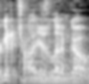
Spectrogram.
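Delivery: dumb, taunting voice, echoed back. Retelling how a twerp repeats a line to taunt: imitating Johnny's dumb taunting voice. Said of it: "does his dumb voice and everything".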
